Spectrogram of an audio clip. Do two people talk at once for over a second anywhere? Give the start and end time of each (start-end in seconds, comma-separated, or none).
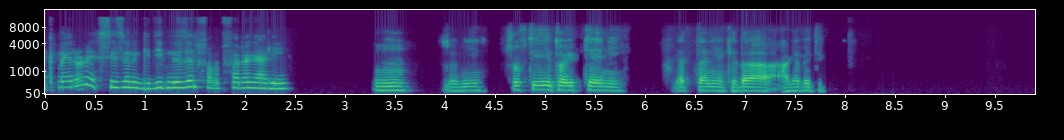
none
